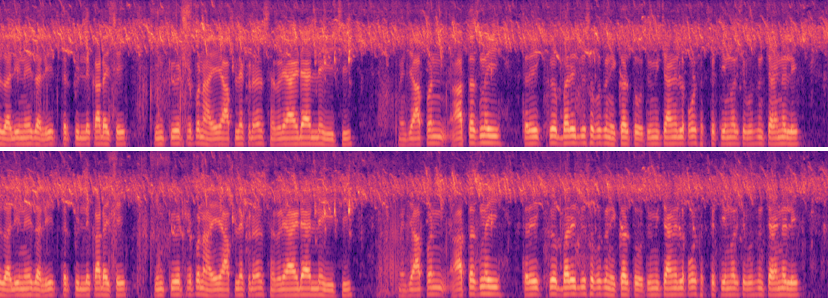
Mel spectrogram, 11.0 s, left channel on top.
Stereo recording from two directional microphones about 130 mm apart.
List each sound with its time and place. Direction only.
0.0 s speech: 5° left (ahead or behind)
5.5 s speech: 25° left (ahead or behind)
